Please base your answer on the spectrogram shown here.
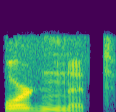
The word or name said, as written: ordinate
